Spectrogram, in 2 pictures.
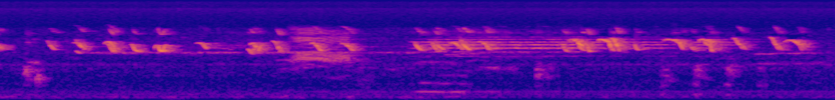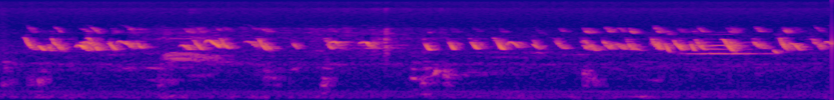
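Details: Black hen among fighter chicks: rows of sharp, high chick peeps run throughout, while short, low clucks from the hen come in scattered pairs and singles.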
